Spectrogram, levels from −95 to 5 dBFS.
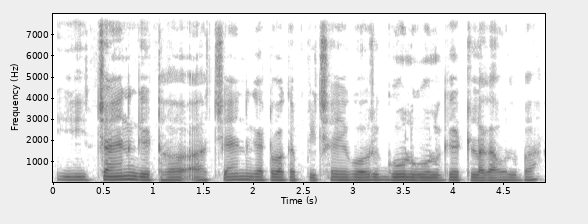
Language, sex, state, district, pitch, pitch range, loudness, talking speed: Bhojpuri, male, Bihar, Gopalganj, 130 Hz, 130-140 Hz, -37 LUFS, 180 wpm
